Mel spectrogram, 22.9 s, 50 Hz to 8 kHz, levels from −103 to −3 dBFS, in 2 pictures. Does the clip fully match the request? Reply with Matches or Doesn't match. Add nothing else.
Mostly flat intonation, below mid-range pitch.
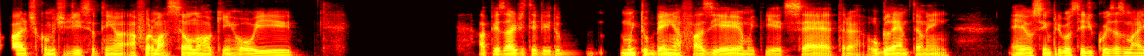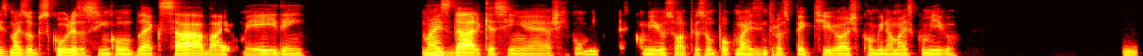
Matches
